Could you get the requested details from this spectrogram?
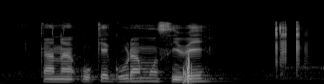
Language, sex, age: Venda, male, 25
